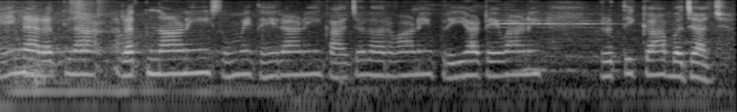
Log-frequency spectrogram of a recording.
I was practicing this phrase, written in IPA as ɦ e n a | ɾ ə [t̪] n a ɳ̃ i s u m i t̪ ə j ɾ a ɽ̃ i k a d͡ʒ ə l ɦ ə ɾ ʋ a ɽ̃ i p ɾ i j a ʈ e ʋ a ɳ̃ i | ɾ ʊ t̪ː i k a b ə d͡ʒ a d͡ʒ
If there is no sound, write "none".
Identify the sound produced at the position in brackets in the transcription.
t̪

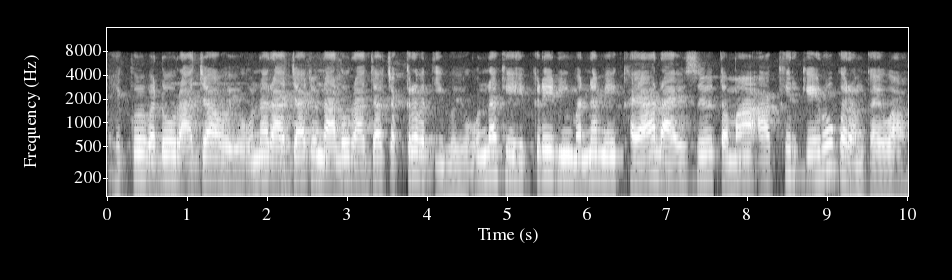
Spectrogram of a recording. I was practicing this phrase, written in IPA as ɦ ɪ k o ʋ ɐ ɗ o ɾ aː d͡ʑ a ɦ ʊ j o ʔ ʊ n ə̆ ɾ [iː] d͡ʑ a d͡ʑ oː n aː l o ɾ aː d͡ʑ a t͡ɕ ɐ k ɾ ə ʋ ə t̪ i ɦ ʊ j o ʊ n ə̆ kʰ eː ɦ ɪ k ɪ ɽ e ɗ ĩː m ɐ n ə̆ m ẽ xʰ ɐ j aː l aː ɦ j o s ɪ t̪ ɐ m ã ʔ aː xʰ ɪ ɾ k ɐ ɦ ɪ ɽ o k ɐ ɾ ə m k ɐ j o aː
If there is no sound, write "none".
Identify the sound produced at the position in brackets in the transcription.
aː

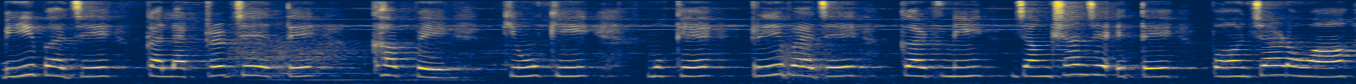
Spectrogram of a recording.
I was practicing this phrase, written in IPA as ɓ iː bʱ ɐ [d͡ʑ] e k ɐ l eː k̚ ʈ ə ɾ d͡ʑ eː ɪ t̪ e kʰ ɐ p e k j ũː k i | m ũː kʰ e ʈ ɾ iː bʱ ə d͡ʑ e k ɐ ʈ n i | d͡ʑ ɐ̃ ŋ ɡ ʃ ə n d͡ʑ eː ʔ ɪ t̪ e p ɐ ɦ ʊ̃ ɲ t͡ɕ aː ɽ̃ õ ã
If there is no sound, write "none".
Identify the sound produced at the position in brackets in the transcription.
d͡ʑ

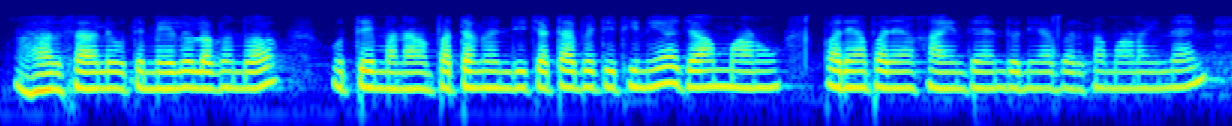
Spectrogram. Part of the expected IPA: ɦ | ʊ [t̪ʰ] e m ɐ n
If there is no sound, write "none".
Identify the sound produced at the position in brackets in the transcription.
t̪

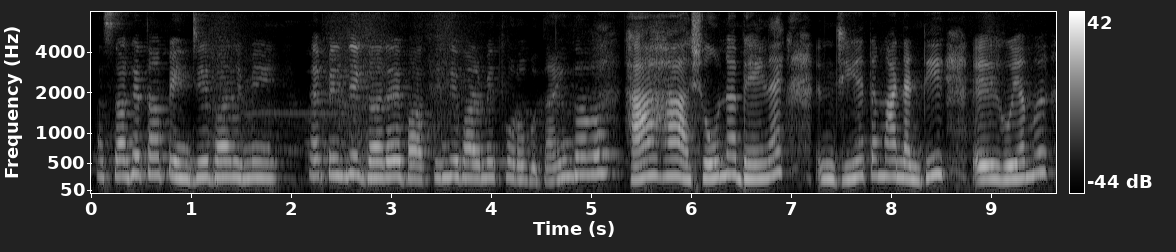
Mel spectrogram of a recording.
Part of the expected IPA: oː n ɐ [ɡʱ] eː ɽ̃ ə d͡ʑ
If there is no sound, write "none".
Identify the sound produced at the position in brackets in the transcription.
bʱ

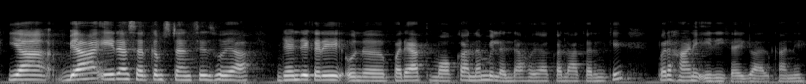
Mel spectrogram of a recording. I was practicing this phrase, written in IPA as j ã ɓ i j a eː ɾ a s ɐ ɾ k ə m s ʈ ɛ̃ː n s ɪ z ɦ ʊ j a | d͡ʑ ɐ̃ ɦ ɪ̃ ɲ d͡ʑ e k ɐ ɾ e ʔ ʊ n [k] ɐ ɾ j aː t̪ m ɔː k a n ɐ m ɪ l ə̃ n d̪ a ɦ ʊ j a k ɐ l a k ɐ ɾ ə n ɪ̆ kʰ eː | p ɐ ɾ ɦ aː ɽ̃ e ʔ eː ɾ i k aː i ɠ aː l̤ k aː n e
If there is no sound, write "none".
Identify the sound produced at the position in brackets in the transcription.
p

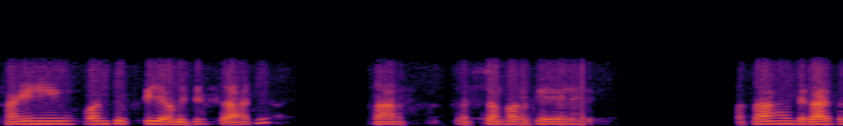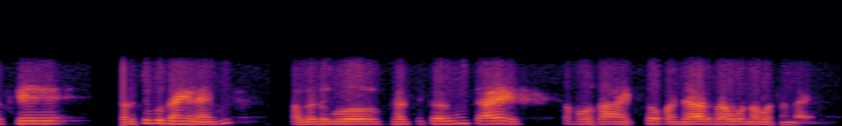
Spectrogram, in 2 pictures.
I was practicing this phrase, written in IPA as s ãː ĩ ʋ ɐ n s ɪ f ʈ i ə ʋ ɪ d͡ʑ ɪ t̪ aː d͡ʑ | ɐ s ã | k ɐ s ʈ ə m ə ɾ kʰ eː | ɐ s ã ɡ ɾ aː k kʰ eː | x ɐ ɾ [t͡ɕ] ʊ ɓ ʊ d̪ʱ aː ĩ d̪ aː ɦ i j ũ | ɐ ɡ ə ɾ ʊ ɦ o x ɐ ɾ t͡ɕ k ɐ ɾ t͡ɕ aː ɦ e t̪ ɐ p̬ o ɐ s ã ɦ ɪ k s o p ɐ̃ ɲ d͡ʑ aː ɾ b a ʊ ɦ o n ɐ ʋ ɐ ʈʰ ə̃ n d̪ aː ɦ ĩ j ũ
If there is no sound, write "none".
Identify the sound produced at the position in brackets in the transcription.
t͡ɕ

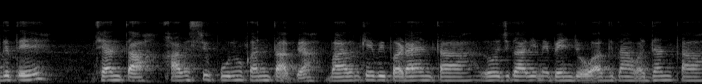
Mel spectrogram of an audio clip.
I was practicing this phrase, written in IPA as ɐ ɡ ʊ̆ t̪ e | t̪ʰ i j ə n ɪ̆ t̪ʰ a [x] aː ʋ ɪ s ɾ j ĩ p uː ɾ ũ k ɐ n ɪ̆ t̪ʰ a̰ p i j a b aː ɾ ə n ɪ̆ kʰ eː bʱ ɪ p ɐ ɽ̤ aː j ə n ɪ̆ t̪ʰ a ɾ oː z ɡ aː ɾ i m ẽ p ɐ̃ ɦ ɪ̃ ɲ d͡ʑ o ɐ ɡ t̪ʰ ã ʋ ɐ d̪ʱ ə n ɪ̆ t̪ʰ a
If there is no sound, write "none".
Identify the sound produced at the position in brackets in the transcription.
x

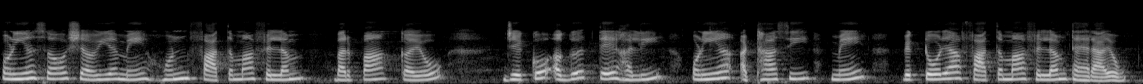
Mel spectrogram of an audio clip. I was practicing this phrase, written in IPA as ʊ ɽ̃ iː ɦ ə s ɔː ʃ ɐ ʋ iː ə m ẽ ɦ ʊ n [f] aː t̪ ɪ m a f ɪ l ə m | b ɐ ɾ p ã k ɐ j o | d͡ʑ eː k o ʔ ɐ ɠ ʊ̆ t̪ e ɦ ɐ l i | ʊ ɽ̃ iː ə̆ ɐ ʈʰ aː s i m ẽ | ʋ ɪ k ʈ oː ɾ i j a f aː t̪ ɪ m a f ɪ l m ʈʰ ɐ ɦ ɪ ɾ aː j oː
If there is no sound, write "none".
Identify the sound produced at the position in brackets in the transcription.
f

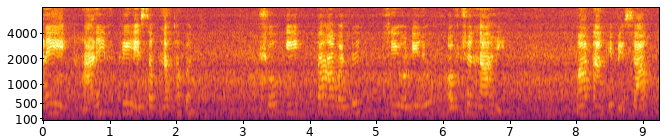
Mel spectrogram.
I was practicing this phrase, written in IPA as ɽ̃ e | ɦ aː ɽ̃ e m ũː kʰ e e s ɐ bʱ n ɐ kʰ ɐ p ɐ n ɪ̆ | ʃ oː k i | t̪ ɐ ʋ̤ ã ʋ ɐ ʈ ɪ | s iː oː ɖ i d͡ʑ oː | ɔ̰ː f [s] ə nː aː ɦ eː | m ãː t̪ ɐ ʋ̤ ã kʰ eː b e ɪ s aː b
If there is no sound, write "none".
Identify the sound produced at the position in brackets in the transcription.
ʃ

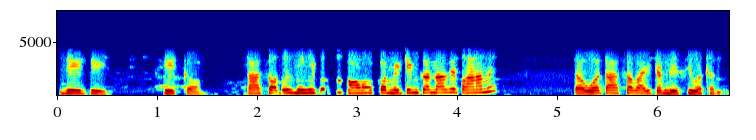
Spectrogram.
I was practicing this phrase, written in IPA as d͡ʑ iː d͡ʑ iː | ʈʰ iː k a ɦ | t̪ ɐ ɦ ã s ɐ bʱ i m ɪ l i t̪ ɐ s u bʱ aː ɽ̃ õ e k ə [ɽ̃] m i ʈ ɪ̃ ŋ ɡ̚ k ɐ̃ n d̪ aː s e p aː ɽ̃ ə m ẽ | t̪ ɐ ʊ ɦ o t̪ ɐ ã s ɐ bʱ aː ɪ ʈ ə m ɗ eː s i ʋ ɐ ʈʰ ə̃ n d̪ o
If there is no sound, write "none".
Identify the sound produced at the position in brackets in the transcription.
none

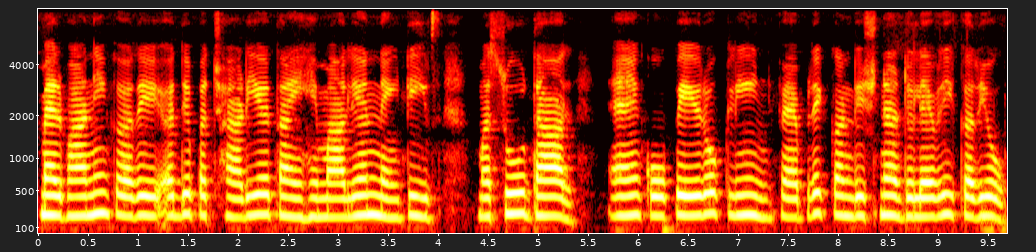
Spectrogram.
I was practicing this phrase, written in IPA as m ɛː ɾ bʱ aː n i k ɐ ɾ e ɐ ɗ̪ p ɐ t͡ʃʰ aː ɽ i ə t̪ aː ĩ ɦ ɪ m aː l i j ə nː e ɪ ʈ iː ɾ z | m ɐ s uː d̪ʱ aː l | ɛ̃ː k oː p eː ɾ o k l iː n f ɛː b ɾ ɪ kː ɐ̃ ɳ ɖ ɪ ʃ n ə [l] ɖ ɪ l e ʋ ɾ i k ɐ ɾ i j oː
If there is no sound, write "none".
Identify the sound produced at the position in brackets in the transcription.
ɾ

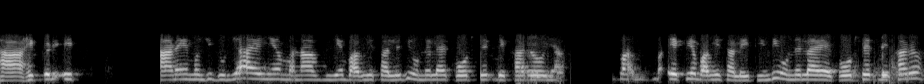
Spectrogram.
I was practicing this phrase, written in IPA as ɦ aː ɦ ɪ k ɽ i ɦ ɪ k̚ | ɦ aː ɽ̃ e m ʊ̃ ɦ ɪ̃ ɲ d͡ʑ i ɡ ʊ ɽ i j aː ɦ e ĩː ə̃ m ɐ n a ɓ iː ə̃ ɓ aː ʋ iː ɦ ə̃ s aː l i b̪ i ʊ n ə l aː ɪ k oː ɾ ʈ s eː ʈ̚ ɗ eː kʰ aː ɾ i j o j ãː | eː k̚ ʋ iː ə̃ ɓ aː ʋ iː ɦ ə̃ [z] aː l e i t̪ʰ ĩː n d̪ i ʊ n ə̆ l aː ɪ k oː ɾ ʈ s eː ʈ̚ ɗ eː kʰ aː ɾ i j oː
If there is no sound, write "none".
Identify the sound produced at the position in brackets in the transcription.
s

